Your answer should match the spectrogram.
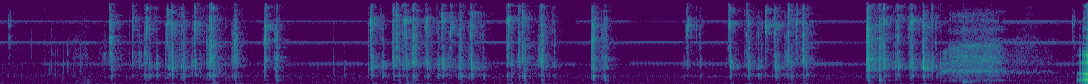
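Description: Computer keyboard typing, faint: quick irregular runs of key clicks with short pauses between words.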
